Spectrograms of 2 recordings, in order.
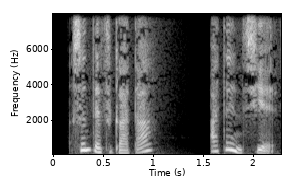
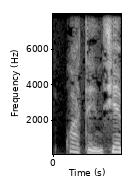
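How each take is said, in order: First: Urgent call. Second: Said in the usual way. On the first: Acted. Smith readies men for attack.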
